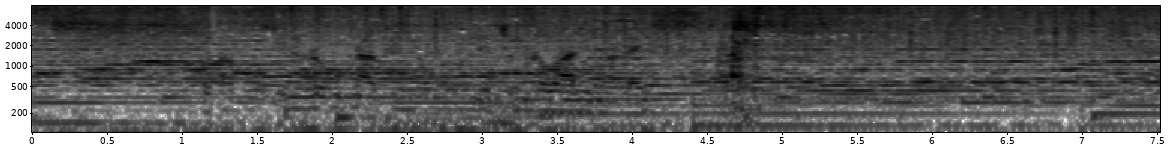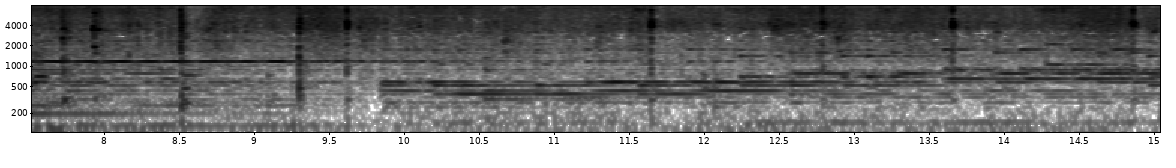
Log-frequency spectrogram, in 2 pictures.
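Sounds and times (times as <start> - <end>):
pork sizzling in hot oil: 0.0 - 15.0.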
